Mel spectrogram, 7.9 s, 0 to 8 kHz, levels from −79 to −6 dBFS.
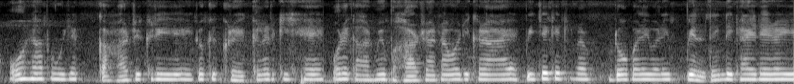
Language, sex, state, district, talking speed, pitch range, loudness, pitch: Hindi, male, Chhattisgarh, Kabirdham, 270 wpm, 175-185 Hz, -18 LUFS, 180 Hz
